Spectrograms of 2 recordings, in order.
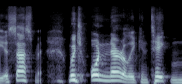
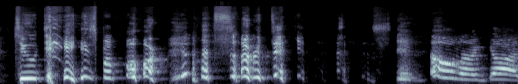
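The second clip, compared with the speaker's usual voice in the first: talking through laughter, higher pitch; 14 semitones higher, 3 dB louder than usual. Reacting to a compressed review timeline, laughing while talking. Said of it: "I'm laughing, but it's not funny".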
